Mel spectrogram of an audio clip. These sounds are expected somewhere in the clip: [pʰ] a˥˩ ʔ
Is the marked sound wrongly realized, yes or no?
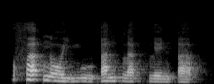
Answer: yes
